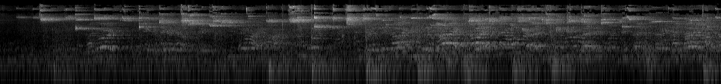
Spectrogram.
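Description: Spectators talk and cheer nearby.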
